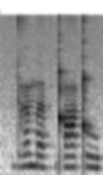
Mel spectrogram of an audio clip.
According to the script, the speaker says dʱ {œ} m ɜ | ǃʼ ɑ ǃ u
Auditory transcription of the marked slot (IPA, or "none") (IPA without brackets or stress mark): œ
